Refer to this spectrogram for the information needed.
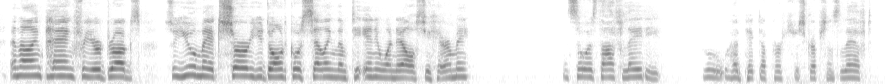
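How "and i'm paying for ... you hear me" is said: very loud, booming, blaring, stern voice. Retelling what a loudmouth said to someone waiting for prescriptions, retelling very loud speech. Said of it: "she said in a very loud voice".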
